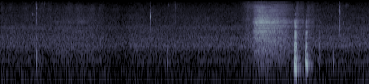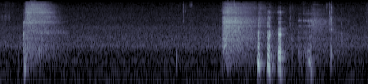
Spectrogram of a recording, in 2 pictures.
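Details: Yorkie puppy with hiccups: short breathy bursts with sharp little clicks; the puppy seems upset by them.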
